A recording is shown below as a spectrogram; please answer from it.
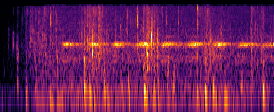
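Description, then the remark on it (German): A European tree frog croaks for courtship in the Murnauer Moos moor at sunset, in steady, rhythmic bursts, while a thin, continuous high-pitched trill runs underneath the whole time. No voices are present. “Und der Laubfrosch quakt zur Brautschau.”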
